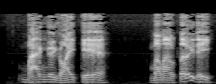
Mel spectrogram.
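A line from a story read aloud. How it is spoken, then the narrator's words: Smiling. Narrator (Vietnamese): Thôi Thu Sơn mỉm cười nói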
